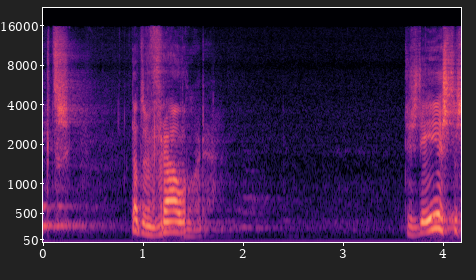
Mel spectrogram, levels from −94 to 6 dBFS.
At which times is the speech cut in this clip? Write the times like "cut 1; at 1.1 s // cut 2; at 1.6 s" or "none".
cut 1; at 1.4 s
